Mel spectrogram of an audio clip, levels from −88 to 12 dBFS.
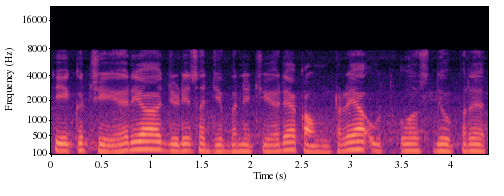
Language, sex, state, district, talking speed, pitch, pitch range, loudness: Punjabi, male, Punjab, Kapurthala, 245 wpm, 145 Hz, 140-155 Hz, -17 LUFS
